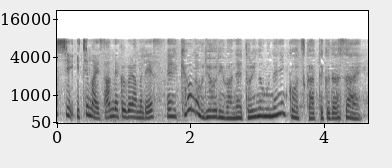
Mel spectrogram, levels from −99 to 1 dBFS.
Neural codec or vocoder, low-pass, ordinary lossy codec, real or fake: none; none; none; real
